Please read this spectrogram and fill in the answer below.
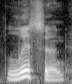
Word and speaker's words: listen: to the following listen listen those two syllables are higher pitch that is stressed syllable lower pitch unstressed syllable I want you to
